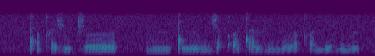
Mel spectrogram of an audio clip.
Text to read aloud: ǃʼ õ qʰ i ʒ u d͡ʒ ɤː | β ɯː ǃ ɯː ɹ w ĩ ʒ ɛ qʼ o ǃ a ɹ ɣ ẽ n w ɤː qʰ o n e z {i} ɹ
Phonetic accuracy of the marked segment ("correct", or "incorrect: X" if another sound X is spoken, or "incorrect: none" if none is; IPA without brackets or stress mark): incorrect: ĩ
